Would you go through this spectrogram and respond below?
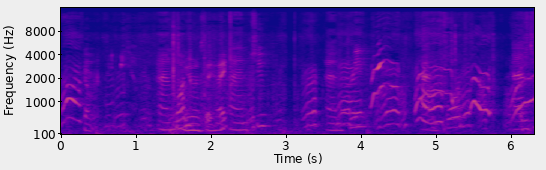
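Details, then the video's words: Newborn Great Bernese puppies at five days old cry out: clustered, rising and falling whimpers and squeaks from several pups, a few lower grunting tones mixed among the higher wavering whines. "Great Bernese Puppies are 5 days old and getting noisy!"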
